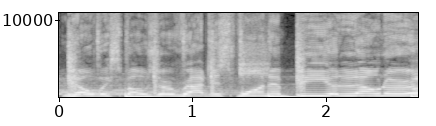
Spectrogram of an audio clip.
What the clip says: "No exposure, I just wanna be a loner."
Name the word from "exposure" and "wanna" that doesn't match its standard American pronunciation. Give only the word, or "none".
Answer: exposure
